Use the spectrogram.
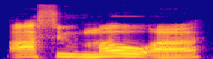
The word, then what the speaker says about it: Asamoah: Asamoah, pronounced Asamoah, family came to the United States from Ghana in 2000 and eventually settled in Columbus, Ohio.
